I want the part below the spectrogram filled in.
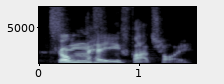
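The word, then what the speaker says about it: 恭喜發財: 恭喜發財. That's how you say it. In Cantonese, right? 恭喜發財. So it's KUNGHEY FAT CHOY.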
